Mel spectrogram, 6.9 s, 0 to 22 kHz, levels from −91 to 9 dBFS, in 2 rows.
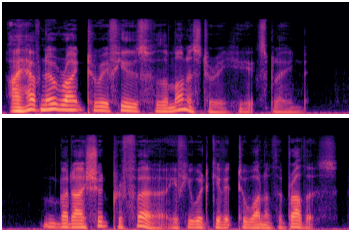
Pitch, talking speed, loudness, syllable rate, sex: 115 Hz, 215 wpm, -20 LUFS, 6.0 syllables/s, male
